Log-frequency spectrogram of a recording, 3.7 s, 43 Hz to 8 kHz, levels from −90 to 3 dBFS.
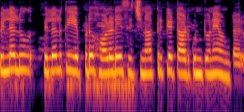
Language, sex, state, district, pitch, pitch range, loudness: Telugu, female, Andhra Pradesh, Krishna, 280 Hz, 255-295 Hz, -15 LUFS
